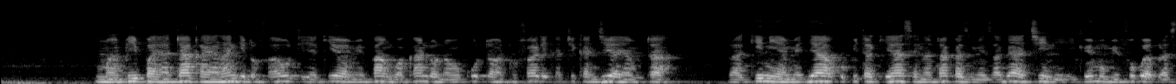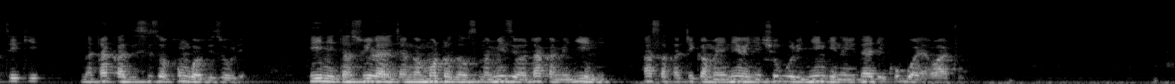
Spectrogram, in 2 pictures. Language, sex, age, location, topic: Swahili, male, 18-24, Dar es Salaam, government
